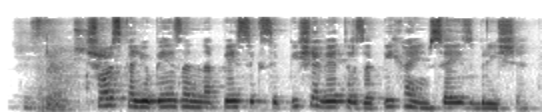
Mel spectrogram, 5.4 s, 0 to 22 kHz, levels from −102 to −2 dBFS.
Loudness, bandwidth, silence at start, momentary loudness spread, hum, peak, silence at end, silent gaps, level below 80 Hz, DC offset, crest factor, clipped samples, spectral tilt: -22 LUFS; 12 kHz; 0.25 s; 13 LU; none; -2 dBFS; 0.15 s; none; -64 dBFS; under 0.1%; 22 dB; under 0.1%; -2 dB/octave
